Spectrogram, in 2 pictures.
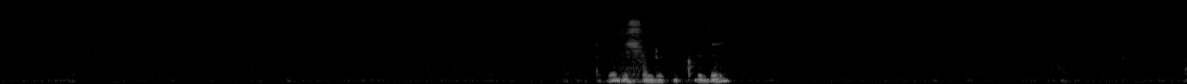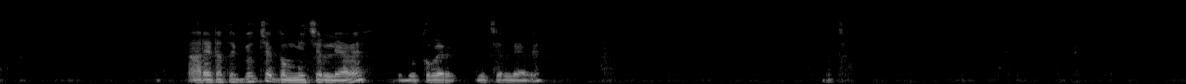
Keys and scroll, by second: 12.5 Return.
